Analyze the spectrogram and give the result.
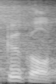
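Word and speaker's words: Schuylkill: so uh you know someone from Pennsylvania when then when they pronounce skookul correctly um I happen to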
